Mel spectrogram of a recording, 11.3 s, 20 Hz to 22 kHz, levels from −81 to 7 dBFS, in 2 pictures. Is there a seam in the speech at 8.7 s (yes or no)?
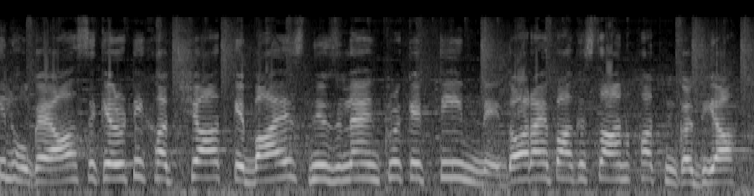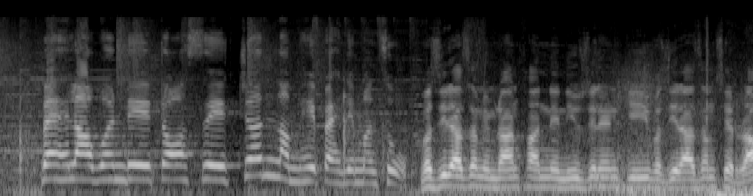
yes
